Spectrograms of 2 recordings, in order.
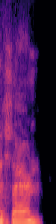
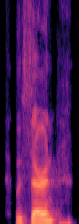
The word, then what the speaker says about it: Lucerne: Lucerne. – Lucerne,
